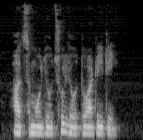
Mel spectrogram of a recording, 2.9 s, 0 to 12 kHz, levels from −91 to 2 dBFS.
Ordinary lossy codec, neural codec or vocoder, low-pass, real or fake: Opus, 64 kbps; none; 10.8 kHz; real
